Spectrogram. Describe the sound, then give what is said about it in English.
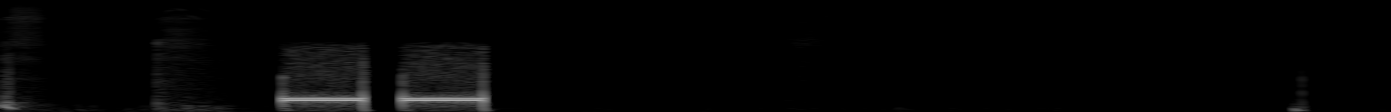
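Two steady, mid-pitched telephone ring tones sound loudly in quick succession as a call is placed, each lasting about half a second, followed by silence. “So uh, we'll we'll call him now.”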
